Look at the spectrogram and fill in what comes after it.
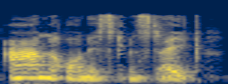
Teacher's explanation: because we can't hear the h, we just hear the O, which is a vowel sound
